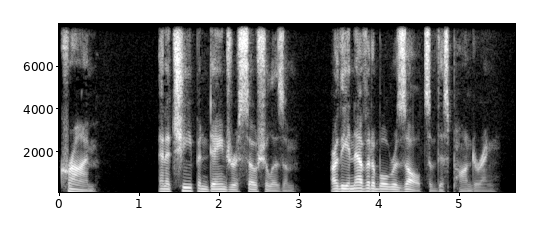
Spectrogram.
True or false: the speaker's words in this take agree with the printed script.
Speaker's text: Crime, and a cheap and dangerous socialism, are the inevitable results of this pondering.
true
